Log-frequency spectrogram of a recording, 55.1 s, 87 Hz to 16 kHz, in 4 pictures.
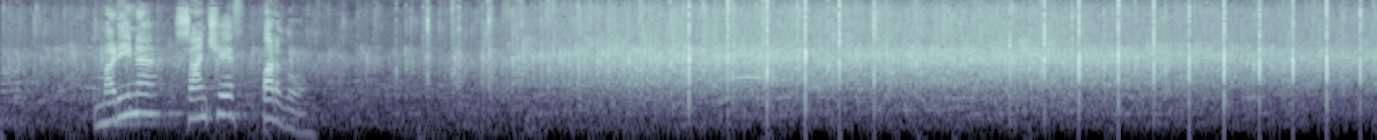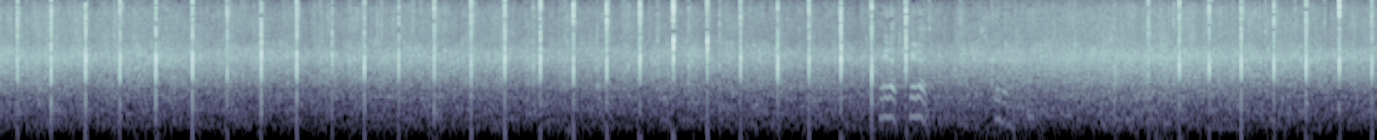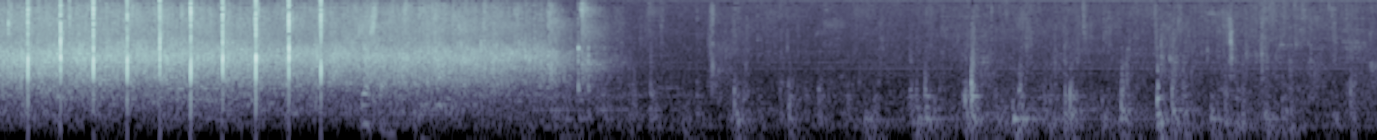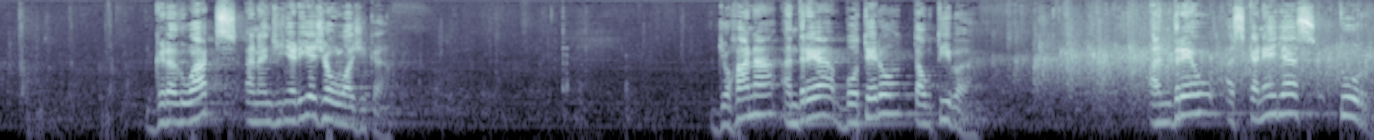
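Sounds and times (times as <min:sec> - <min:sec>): audience applause in a hall: 0:00.0 - 0:34.0, 0:48.3 - 0:55.0.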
